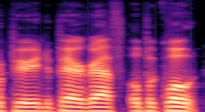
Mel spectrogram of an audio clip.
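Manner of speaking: reading aloud, speaking the punctuation; dictating. Acted. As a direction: dictate it, naming every comma and period.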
